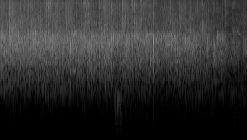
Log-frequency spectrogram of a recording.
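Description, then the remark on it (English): An audience claps their hands unto God in a sustained, dense burst of applause lasting several seconds, with no voices standing out. “Let's clap our hands unto God and bless his name.”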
